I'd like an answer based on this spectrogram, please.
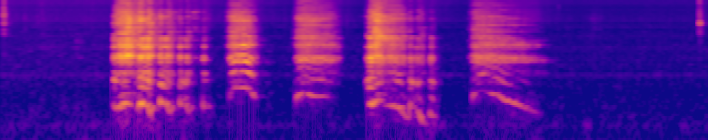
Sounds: Laughter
